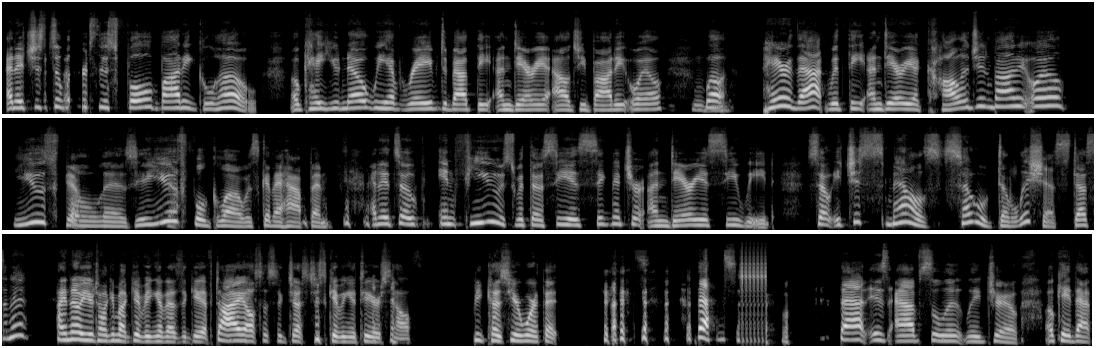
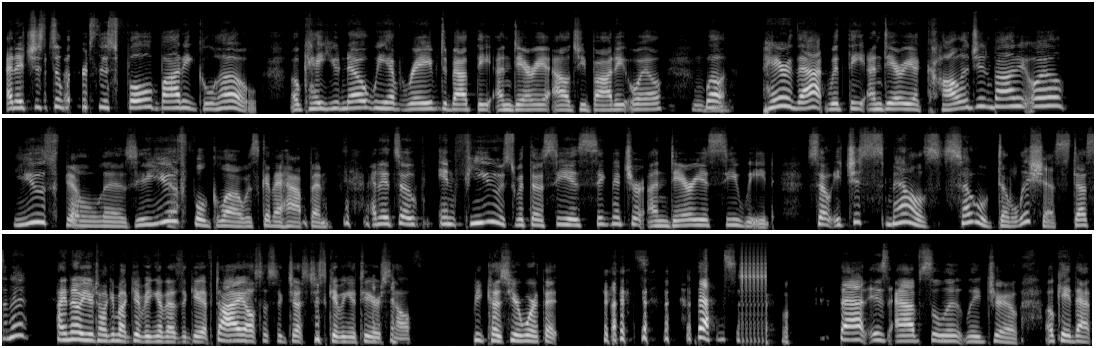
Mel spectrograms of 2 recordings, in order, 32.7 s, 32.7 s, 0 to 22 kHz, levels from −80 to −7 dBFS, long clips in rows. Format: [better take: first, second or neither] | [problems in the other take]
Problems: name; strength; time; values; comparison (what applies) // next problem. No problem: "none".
neither | audio freezing; at 29 s; the same in both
